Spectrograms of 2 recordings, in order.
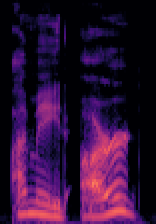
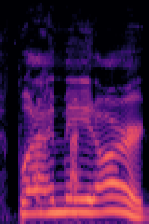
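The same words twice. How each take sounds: First: Put-on higher kid voice, wondering question; a little boy surprised he made something; imitating amazed kid. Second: Put-on higher, louder kid insisting; a boy defending his ruined film as art; imitating insistent kid. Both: Nephew voiced in a story.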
